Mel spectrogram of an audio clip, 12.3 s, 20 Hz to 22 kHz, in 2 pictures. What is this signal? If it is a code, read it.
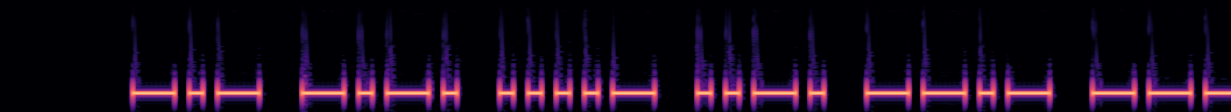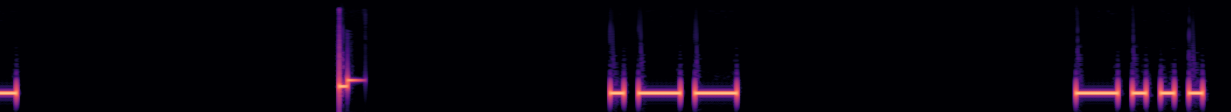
Morse code, heard as a keyed tone, about 17 wpm, spaced as for 12 wpm, 700 Hz. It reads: KC4FQO WB
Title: USA Call Signs - 6 Characters - 8x Character Spacing - 17wpm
